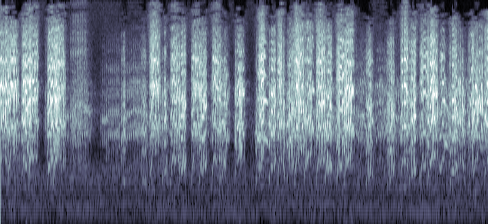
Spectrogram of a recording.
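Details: Monk parakeet (Myiopsitta monachus), known locally as caturrita, giving a rapid, near-continuous run of harsh, grating screeches, roughly three to four bursts per second with brief gaps, loud and raspy throughout.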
